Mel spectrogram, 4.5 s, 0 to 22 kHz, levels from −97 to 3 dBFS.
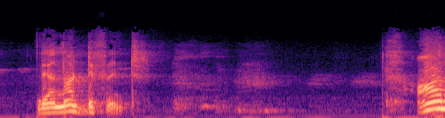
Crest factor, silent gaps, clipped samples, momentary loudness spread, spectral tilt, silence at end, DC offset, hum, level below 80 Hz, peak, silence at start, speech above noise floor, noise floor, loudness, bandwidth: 16 dB; none; under 0.1%; 22 LU; -7 dB/octave; 0 s; under 0.1%; none; -52 dBFS; -2 dBFS; 0.35 s; 40 dB; -53 dBFS; -16 LUFS; 8.2 kHz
